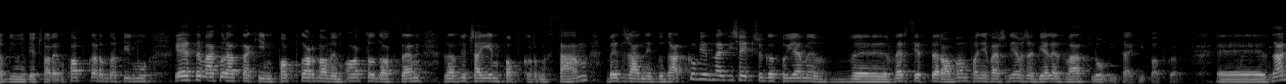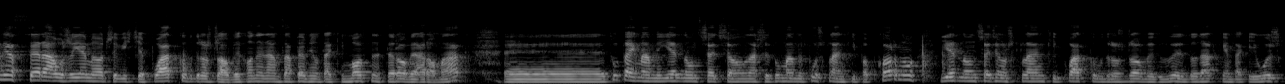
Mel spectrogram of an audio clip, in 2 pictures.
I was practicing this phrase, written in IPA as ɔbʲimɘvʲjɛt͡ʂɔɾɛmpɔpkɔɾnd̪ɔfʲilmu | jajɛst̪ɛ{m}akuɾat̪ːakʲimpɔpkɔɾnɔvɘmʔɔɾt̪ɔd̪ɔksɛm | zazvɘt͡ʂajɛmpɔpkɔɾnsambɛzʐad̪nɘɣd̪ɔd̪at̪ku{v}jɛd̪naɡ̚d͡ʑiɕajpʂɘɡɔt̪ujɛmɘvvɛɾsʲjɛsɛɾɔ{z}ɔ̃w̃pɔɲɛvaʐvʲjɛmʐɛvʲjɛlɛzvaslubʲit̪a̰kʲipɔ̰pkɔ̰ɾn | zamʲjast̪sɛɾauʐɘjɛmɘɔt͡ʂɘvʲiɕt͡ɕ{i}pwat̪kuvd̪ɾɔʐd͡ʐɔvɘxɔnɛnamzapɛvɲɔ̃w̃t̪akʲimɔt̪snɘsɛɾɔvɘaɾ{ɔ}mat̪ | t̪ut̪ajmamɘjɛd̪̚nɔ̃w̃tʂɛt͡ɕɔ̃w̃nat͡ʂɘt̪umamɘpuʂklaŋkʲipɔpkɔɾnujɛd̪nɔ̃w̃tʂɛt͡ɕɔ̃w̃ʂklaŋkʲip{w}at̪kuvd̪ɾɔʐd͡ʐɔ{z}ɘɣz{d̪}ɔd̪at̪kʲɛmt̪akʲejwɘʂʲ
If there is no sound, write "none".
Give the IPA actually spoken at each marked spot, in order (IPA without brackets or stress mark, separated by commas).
m, f, v, ɛ, ɔ, w, v, d̪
